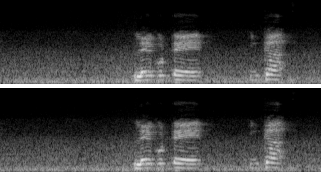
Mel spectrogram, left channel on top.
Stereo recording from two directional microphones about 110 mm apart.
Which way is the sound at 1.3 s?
15° right (ahead or behind).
